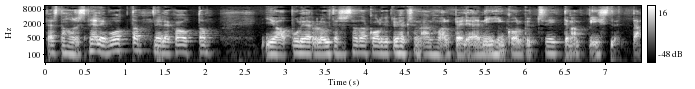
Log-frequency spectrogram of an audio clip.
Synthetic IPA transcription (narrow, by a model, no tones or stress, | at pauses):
t̪æst̪æɦɑsesneljæʋuot̪ːɑneljækɑwt̪ːɑ | jɑpuliæroloyhd̪esæssɑt̪ɑkolkyt̪yɦeksænʔænɦoæ̰lpeljæ̰jɑnḭːhiŋko̰lkyt̪seit̪ːemæ̰mpist̪e̥t̪ːæ̰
